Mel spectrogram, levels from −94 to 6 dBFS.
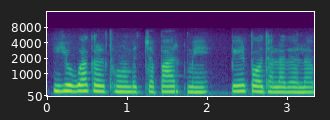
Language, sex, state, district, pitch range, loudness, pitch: Hindi, male, Uttar Pradesh, Varanasi, 215-245 Hz, -15 LUFS, 225 Hz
